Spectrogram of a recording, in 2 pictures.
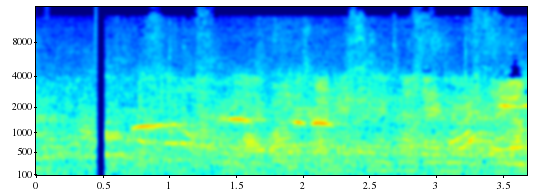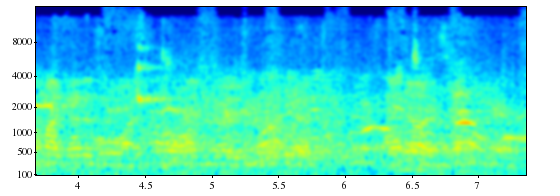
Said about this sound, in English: The archways, the nooks and crannies filled with people. It's 10:43 p.m. on a Thursday evening and streets are alive. And it's not just tourists, it's locals and families and kids and grandmas and papas, and it's just magical.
